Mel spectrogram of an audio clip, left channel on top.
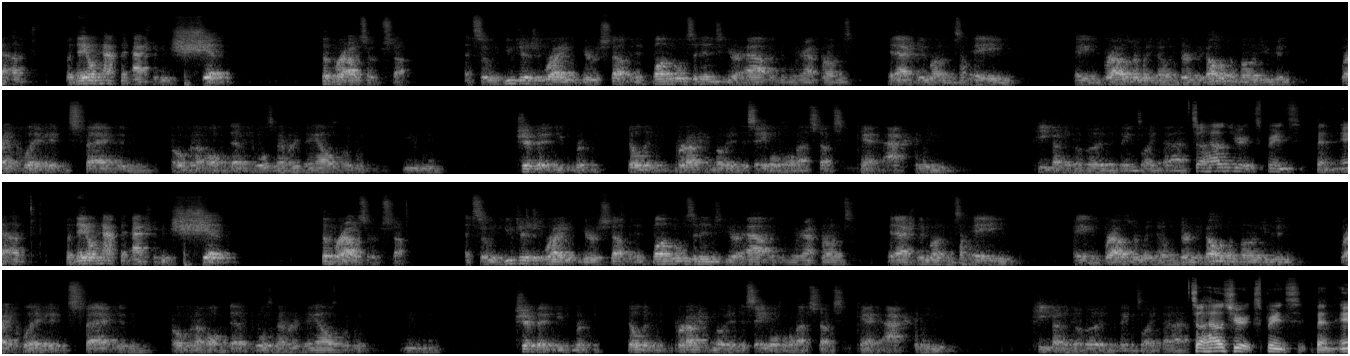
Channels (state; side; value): normal; both; correlation 0.61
